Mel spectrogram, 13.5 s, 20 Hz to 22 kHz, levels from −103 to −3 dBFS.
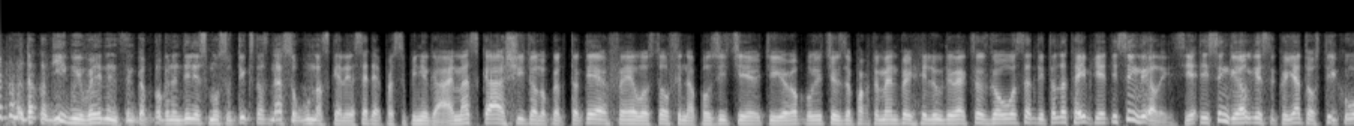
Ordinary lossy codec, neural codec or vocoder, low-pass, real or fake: Opus, 32 kbps; codec, 16 kHz in and 24 kHz out, 0.4 kbps, LongCat-Audio-Codec, two codebook decoder; 7.2 kHz; fake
